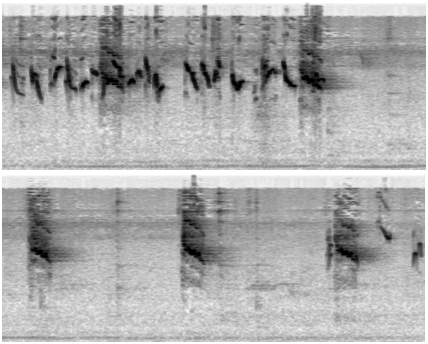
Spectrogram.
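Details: Quick series of high, wavering white-eye chirps from a female answering a male, followed by spaced, harsher single notes about every one and a half seconds.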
